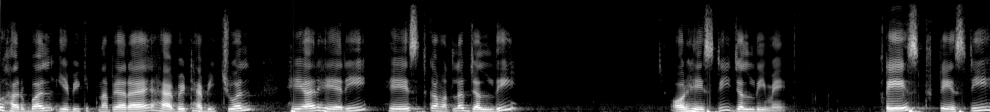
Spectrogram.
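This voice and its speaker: A woman's voice: medium pitch, a little mellow. A young adult woman with an Indian accent, teaching vocabulary and reading out word pairs with encouraging asides. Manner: reads word pairs aloud, gives Hindi meanings. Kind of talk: vocabulary lecture.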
